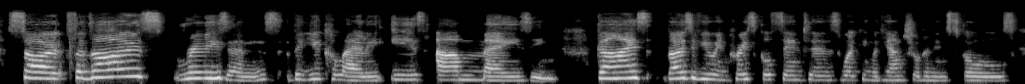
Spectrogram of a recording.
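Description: An Australian music educator teaches a ukulele webinar, chatty and enthusiastic, calling her listeners "guys" and demonstrating on the instrument as she explains. Her voice is on the high side and fairly bright, and the recording is rough.

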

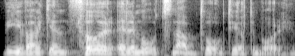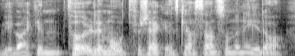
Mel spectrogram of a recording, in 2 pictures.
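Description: Brief: man from Sweden, low gravelly husky voice, blunt folksy campaigner talking to camera. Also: lively intonation, mellow. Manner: blunt, folksy, repeats points with rhetorical questions. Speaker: political campaigner. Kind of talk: casual direct-to-camera talk reading viewer comments.

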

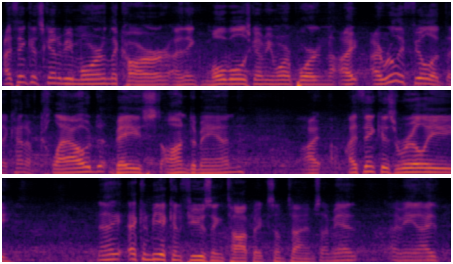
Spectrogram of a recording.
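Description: Interviewed at an indoor expo booth of a convention, a middle-aged podcast business manager speaks conversationally and explanatorily, often asking "right?". His pitch is fairly high and his speed normal. He talks into a studio microphone mounted on a desk stand.

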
